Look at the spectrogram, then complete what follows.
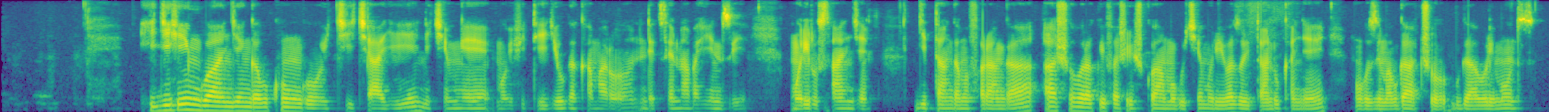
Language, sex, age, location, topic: Kinyarwanda, male, 25-35, Nyagatare, agriculture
